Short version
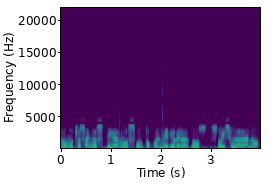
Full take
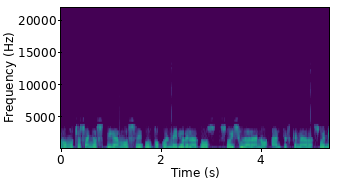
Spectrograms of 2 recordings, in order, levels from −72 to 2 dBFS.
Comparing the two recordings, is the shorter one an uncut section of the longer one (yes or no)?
no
